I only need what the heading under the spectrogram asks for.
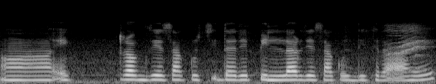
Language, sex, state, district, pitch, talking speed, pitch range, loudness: Hindi, female, Madhya Pradesh, Dhar, 205 Hz, 165 wpm, 200-210 Hz, -18 LUFS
